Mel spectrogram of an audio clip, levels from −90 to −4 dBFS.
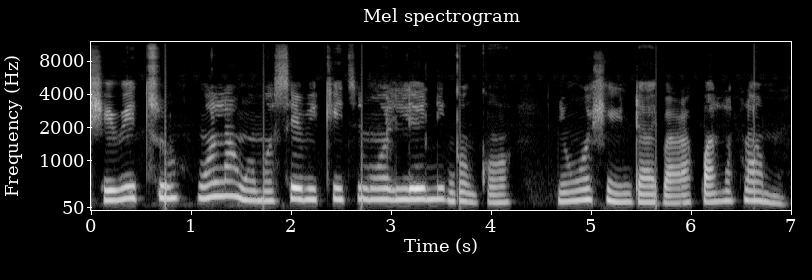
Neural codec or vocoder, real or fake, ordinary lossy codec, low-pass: vocoder, 24 kHz, 100 mel bands, Vocos; fake; none; none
